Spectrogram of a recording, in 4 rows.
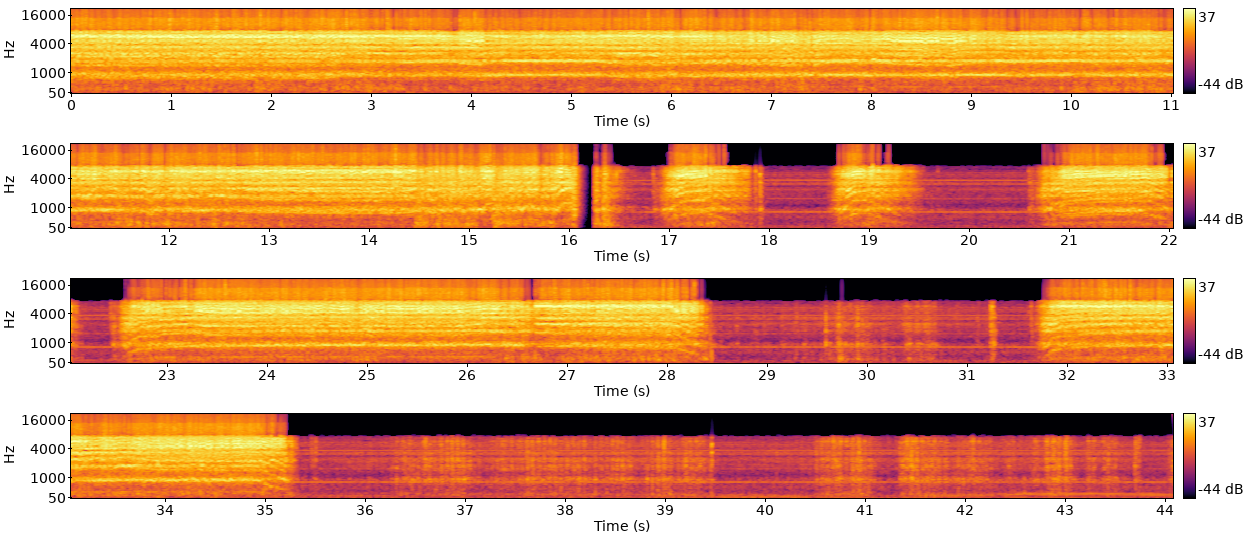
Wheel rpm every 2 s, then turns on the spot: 210, 220, 220, 220, 220, 230, 220, 210, 70, 30, 70, 120, 210, 210, 40, 30, 210, 100, 20, 10, 10, 20.
28-30 34-42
